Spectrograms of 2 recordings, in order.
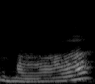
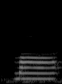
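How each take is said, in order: First: The pitch falls and then rises again. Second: The pitch stays high and level. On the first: "that goes down and then it goes up" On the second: "this first flat tone"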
